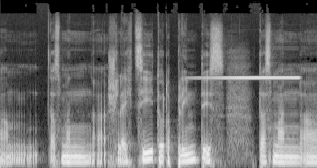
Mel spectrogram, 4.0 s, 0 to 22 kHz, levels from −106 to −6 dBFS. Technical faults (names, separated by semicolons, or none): loudspeaker feedback squeal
